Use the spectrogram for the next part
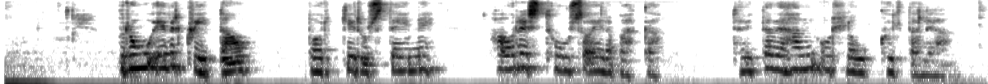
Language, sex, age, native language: Icelandic, female, 60-69, Icelandic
